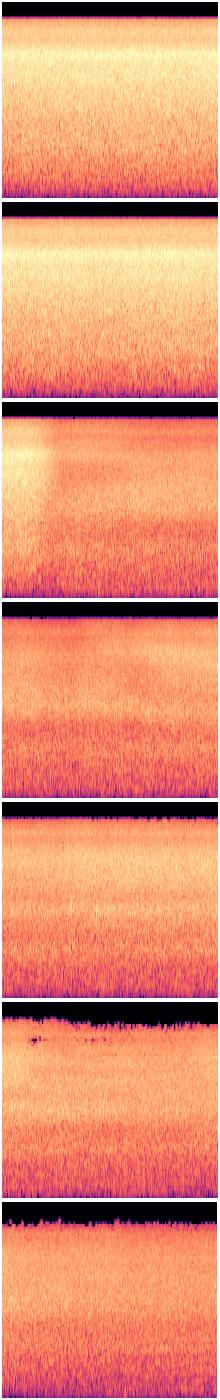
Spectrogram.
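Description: Copperas Falls, a narrow waterfall, pouring into a pool with a steady rush of falling water. The sound drops suddenly about nine seconds in and carries on lower and duller.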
